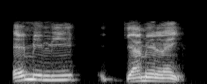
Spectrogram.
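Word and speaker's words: Émilie-Gamelin: Let me pronounce the location properly as I have it here. So it is Emily Gamelin.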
